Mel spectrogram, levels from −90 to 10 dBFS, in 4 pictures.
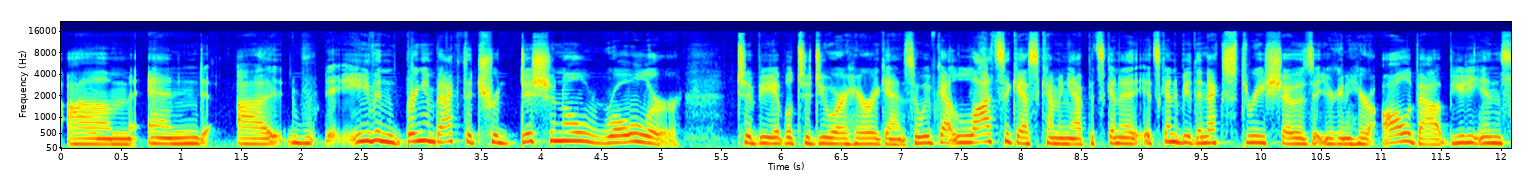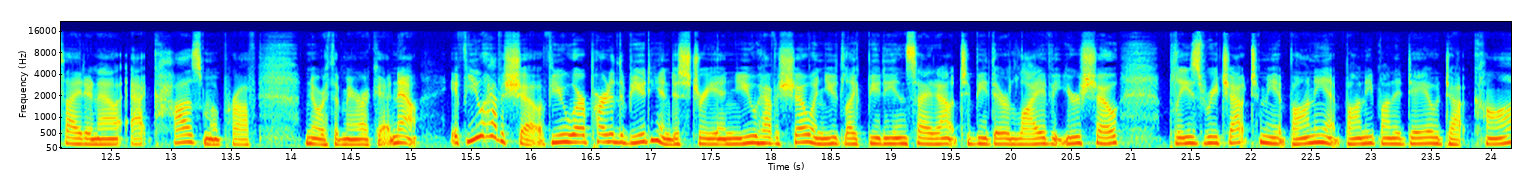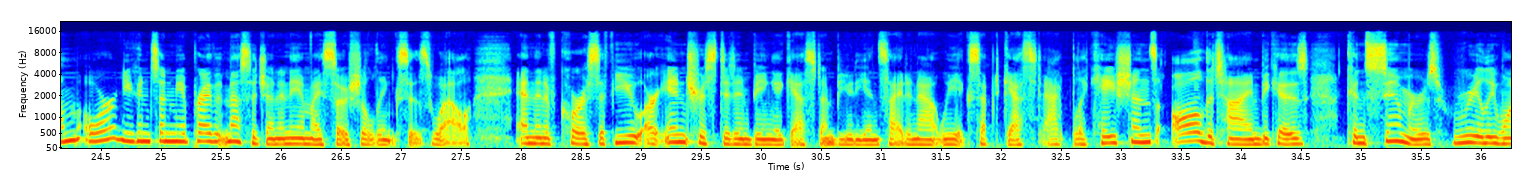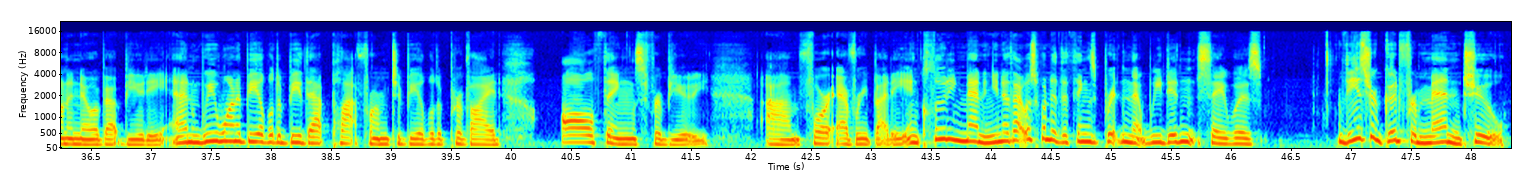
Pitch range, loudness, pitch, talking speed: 165-220 Hz, -12 LUFS, 185 Hz, 225 wpm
